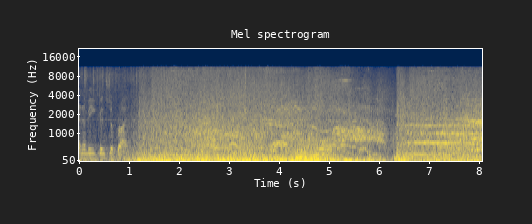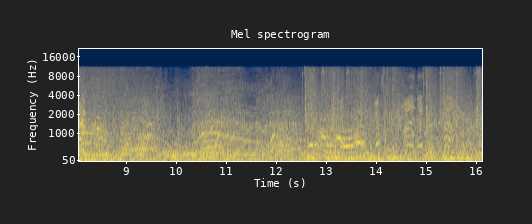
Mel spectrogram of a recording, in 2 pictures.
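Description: Explosions roar.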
